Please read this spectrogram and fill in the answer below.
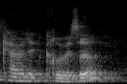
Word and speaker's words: Karolin Kroese: Okay, yeah, my name is Karolin Kroese, which is the German pronunciation.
